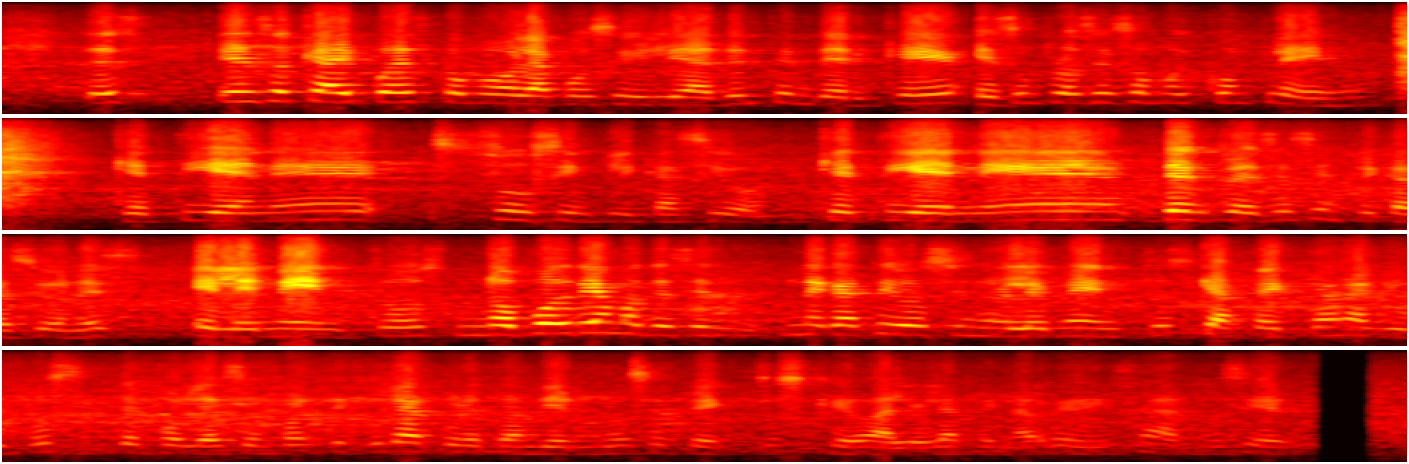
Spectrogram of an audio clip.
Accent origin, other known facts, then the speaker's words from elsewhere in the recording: Antioquia, Colombia; decía que era de Moravia, a mí no me han puesto en ningún lado.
